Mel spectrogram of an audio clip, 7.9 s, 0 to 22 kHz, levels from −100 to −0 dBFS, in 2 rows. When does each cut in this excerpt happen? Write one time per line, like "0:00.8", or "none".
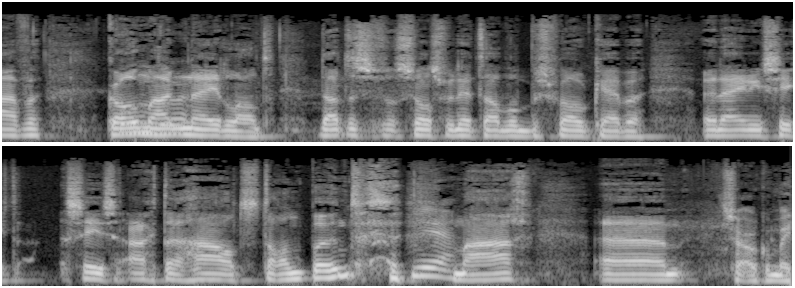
none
